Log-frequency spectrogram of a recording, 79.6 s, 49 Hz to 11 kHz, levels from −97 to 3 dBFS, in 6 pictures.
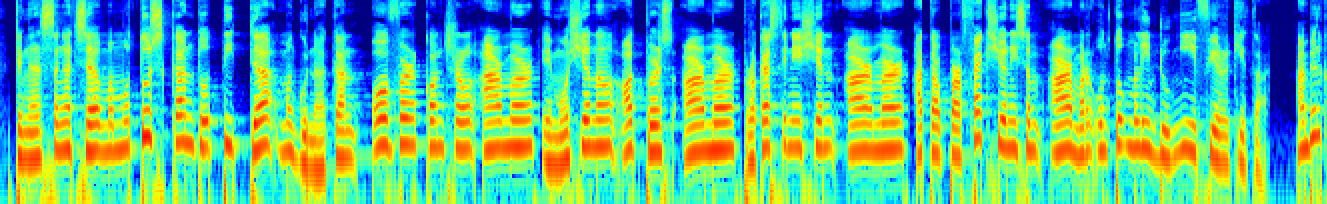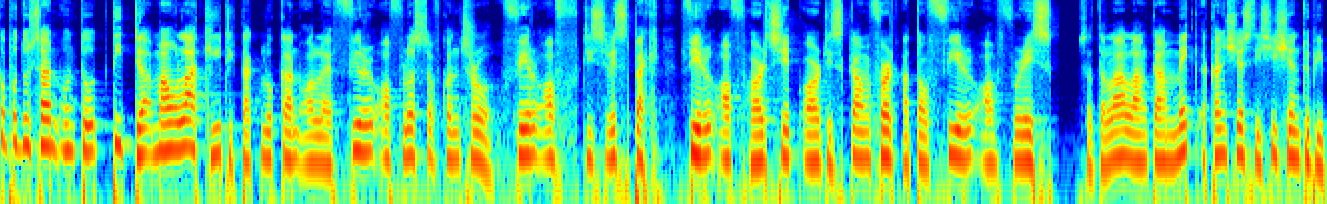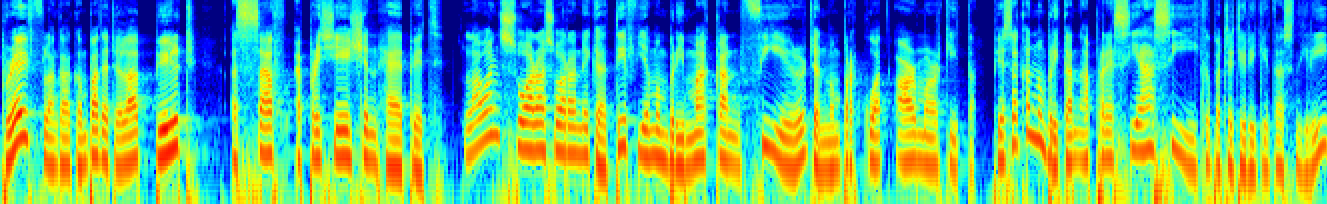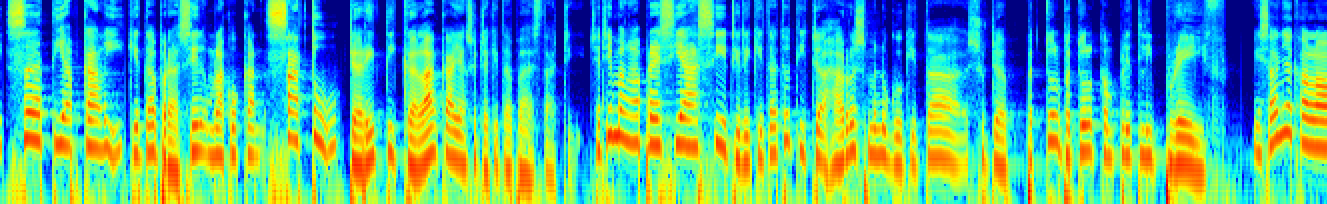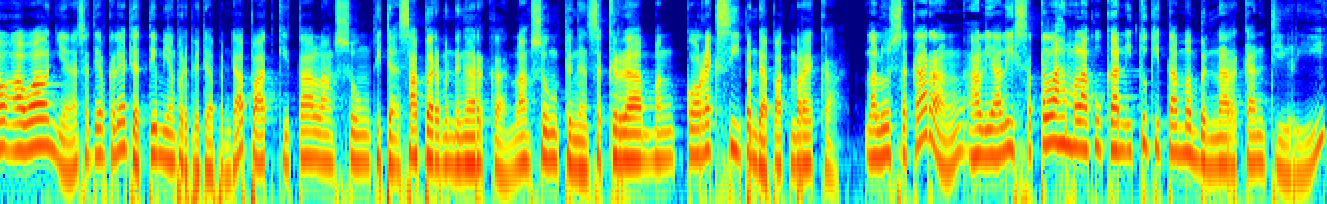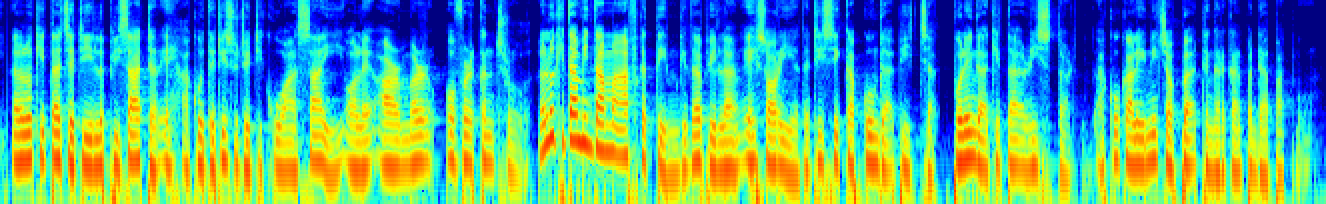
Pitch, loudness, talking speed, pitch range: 165 Hz, -21 LUFS, 135 wpm, 145-205 Hz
